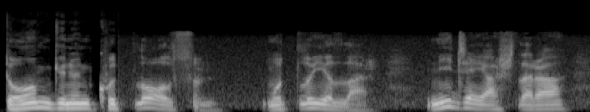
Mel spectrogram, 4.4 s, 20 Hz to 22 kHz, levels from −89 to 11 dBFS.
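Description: At 0.89 s the sound turns duller and quieter, with nothing above 7.6 kHz and new background noise. The input likely switched to a poorer device.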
